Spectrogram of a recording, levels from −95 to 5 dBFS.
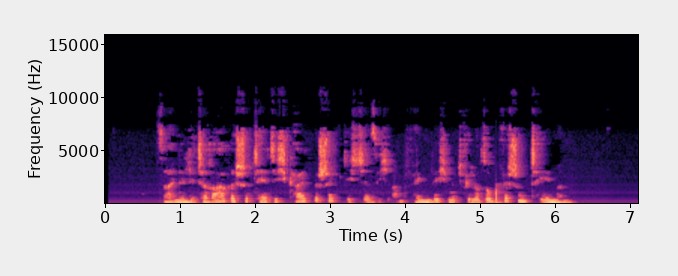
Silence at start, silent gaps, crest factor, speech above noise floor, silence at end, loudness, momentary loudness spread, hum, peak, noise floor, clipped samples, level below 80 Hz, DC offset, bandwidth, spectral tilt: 0.7 s; none; 16 dB; 43 dB; 0.9 s; -15 LUFS; 9 LU; 50 Hz at -40 dBFS; -2 dBFS; -59 dBFS; under 0.1%; -48 dBFS; under 0.1%; 7.8 kHz; -5 dB/octave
